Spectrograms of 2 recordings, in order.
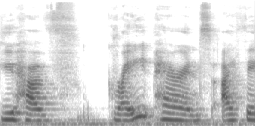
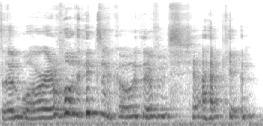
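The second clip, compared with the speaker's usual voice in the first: ordinary talk, nothing marked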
